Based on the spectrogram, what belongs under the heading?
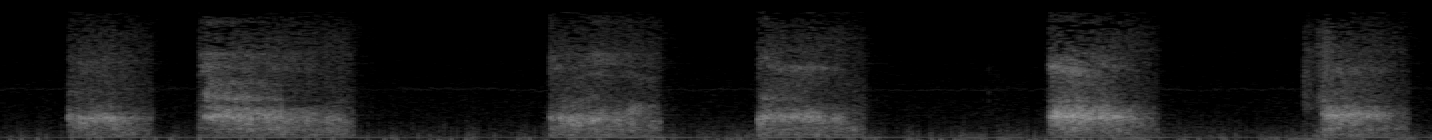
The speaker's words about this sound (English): What's that sound? Someone's breathing. It sounds like...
